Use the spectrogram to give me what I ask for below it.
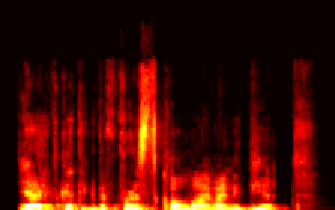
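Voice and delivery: high, loud burst of realization; excited self-scolding. Real, not acted. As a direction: exclaim as the mistake clicks. Realizes a coding mistake.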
